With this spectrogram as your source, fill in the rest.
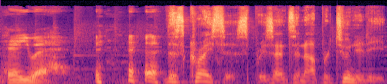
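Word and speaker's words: Heiyue: So he pronounces it Heyue.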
